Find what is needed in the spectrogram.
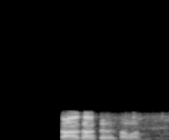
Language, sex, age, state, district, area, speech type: Urdu, male, 30-45, Telangana, Hyderabad, urban, conversation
